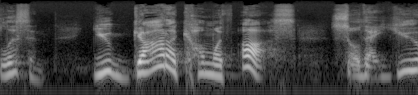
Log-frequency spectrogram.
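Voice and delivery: play-acted, dead serious, low, hushed voice with slight shake. Retelling the sister urging a Disney trip, imitating a dead-serious shaky voice. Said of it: "dead serious with like almost a shake in her voice".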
